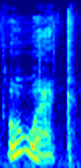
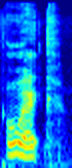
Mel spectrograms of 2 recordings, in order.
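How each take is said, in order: First: It is said in a northern accent, run together. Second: It is said in a plain, standard accent.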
